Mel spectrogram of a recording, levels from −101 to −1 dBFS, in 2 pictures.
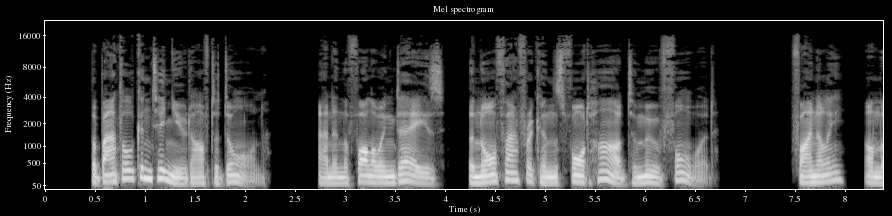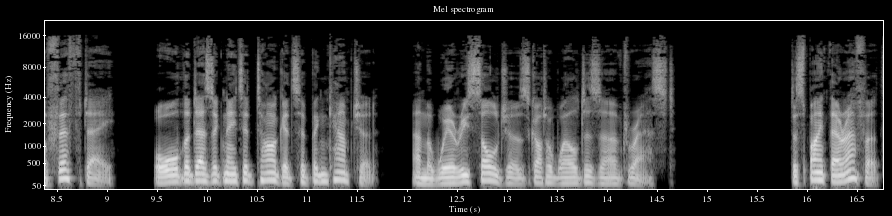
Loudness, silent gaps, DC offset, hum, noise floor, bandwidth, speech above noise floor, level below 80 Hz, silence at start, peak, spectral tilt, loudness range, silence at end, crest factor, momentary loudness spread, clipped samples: -19 LUFS; 2.26-2.69 s, 4.08-4.23 s, 6.75-7.41 s, 8.06-8.14 s, 9.13-9.46 s, 11.81-12.04 s, 14.69-15.83 s; under 0.1%; none; under -90 dBFS; 16 kHz; over 72 dB; -52 dBFS; 0.45 s; 0 dBFS; -6.5 dB/octave; 4 LU; 0.05 s; 18 dB; 12 LU; under 0.1%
